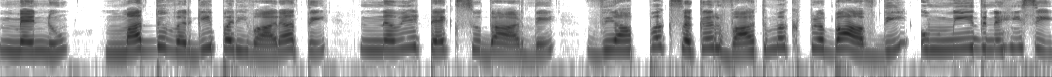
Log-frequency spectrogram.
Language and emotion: Punjabi, surprised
